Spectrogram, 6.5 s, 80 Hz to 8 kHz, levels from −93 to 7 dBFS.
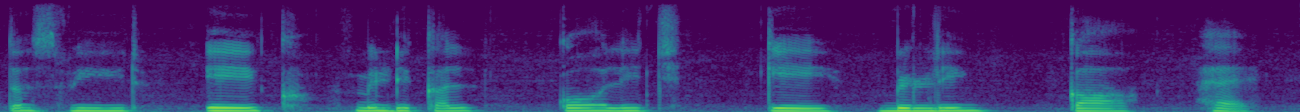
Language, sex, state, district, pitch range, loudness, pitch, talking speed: Hindi, female, Bihar, Kishanganj, 180-200 Hz, -21 LUFS, 190 Hz, 75 wpm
